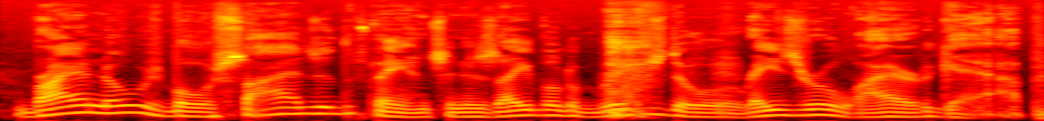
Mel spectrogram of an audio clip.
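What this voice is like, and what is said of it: Put-on Texas accent. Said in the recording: “read my little part here with a Texas accent.”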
